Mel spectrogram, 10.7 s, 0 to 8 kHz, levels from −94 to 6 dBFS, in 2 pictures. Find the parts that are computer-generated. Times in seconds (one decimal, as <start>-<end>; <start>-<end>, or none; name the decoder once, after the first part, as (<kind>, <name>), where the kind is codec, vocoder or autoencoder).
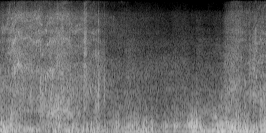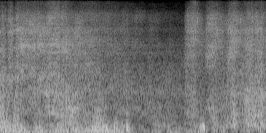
3.9-4.7 (codec, DAC); 5.7-10.7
